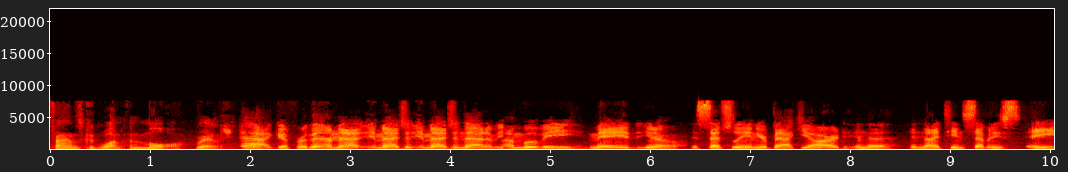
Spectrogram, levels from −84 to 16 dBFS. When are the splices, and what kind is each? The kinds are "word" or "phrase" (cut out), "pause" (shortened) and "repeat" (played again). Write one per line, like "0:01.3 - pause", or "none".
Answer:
0:01.4 - pause
0:03.6 - repeat
0:04.5 - word
0:06.4 - pause
0:08.5 - pause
